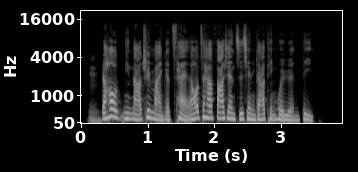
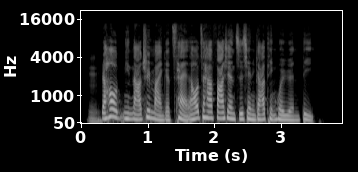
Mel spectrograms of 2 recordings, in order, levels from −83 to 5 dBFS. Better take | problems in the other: neither | none

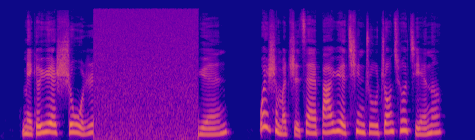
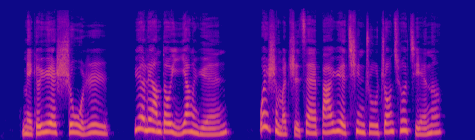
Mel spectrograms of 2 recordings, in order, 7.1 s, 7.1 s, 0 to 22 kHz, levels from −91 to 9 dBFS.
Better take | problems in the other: second | audio cutting out; filled with static; at 1.5 s for 1.5 s

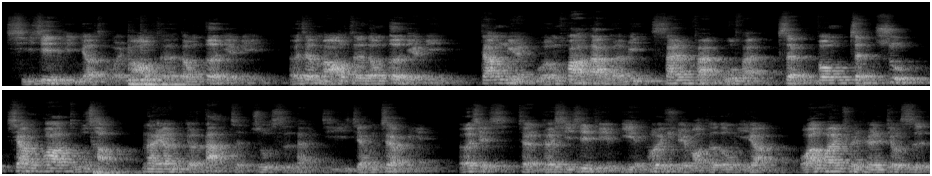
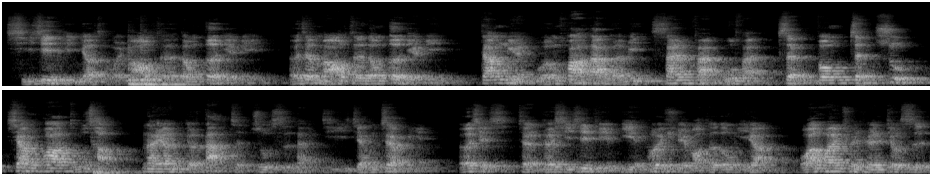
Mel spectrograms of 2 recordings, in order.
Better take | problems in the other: neither | off-mic speech; far; the same in both // room echo; noticeable; dies away in 0.7 s; the same in both

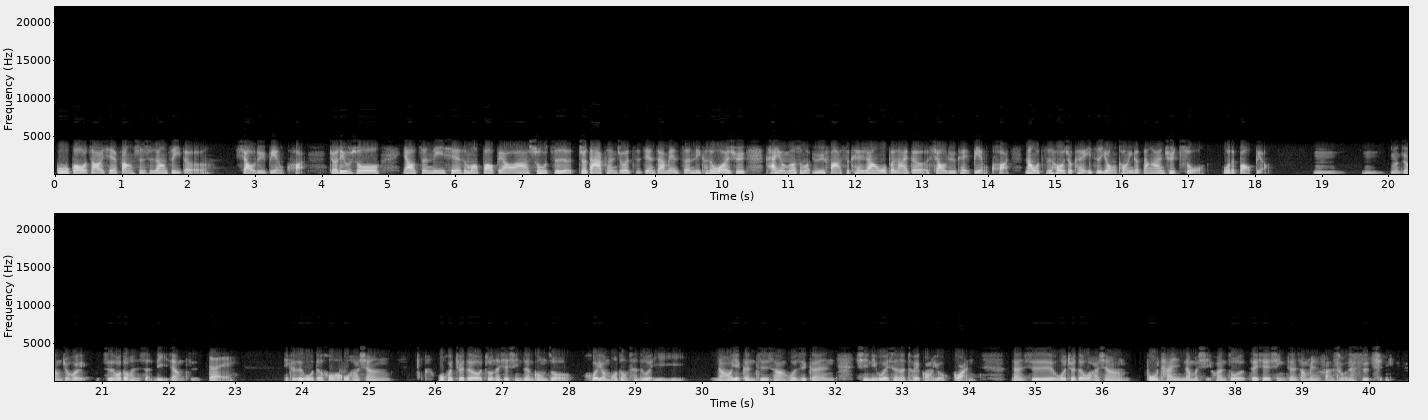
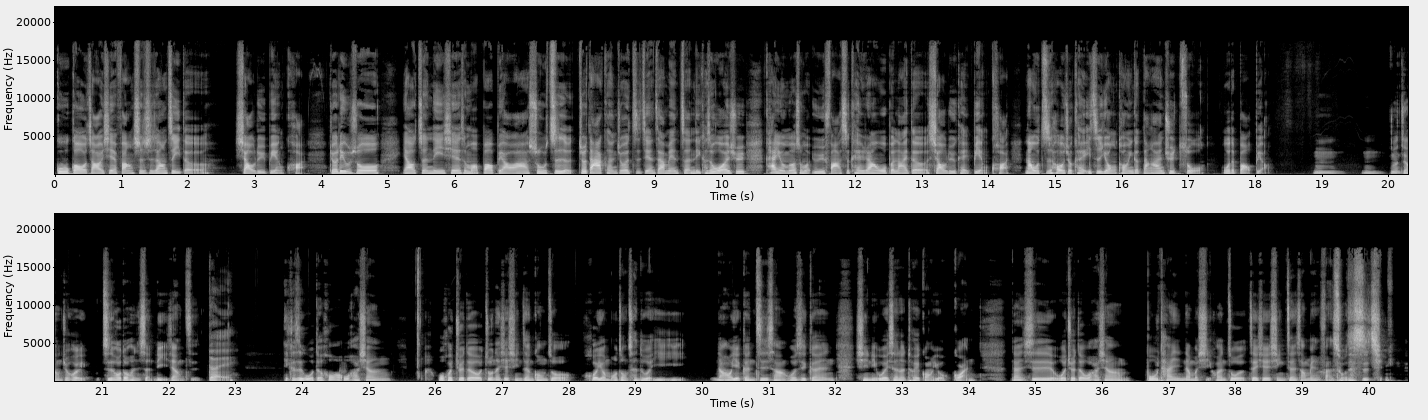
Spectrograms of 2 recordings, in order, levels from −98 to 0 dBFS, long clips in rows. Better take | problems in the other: second | phone-call audio

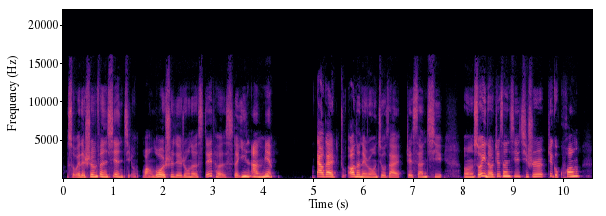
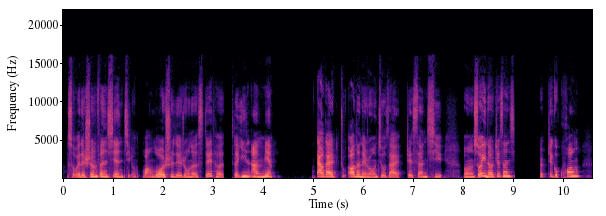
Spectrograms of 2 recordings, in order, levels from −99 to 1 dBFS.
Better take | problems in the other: first | audio cutting out; at 3 s and at 9 s for 0.5 s

